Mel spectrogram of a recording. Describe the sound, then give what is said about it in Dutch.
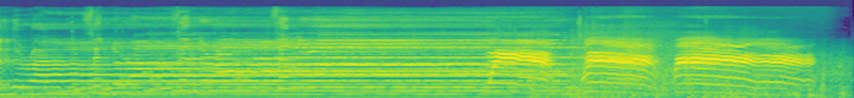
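A person imitates a crying baby: a long, steady, loud wail, then three shorter, wavering cries that rise and fall in pitch, with no talking. “ik denk, ik doe even een baby na.”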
